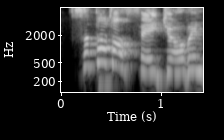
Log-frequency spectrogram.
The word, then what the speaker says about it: Joven: I'll say it right. Joven, right? Yeah. And it's like Hova.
